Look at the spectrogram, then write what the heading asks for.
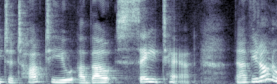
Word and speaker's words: seitan: It says, it's pronounced like that, seitan.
